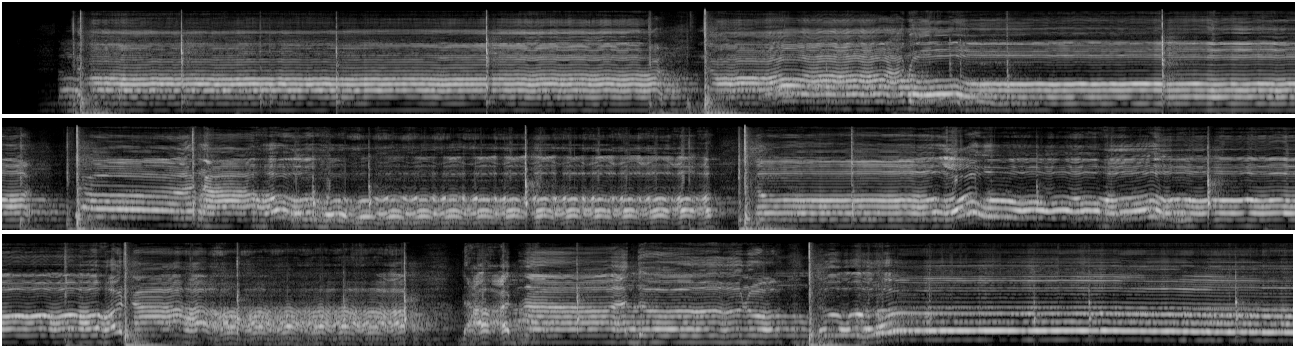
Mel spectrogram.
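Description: A woman singing Korean gueum, long wavering held notes without words, over a slow drum beat that strikes about every five seconds with lighter taps between and a steady low drone underneath.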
